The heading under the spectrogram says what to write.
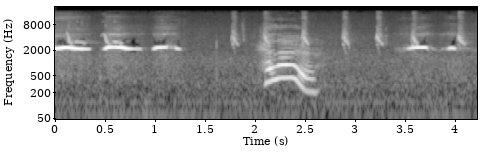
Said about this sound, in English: Yeah, that bird's been singing for a hot minute. I think, like, even while I was preparing my phone to start recording, that bird was, like, trying to get our attention.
